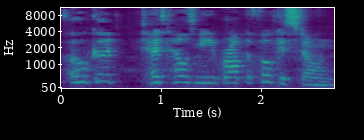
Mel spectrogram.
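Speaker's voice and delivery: put-on girlish character voice. Voicing Bikela as she comes downstairs and sees the group, girl voice. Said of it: "I'm just gonna do girl voice".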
